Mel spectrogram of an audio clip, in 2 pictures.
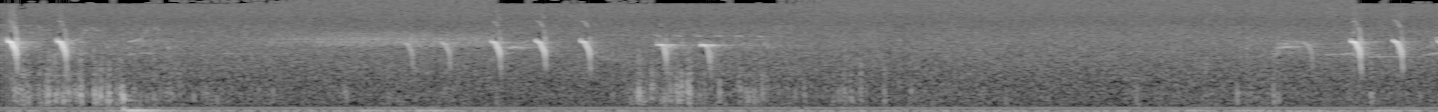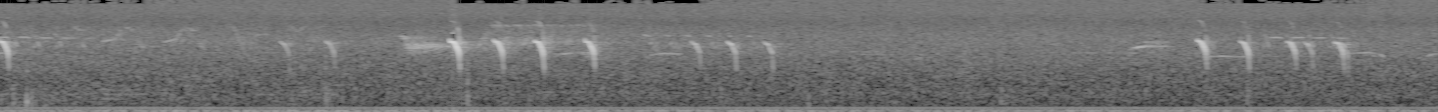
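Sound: birds calling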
